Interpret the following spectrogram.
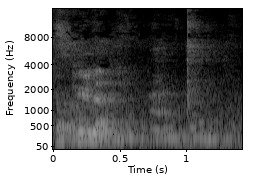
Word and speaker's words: tortilla: It's a tortilla মধ্যে stuffing দিয়ে cheese দিয়ে Tortilla. Tortilla. tortilla. Not tortilla. No, L is silent.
